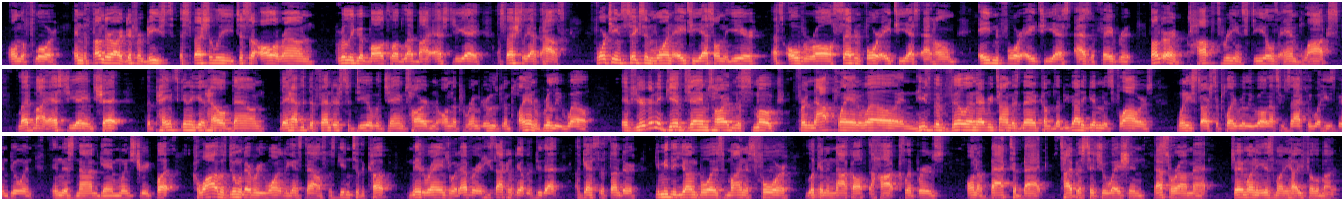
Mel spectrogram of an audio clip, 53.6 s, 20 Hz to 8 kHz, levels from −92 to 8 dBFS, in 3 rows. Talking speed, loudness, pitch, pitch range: 215 wpm, -16 LUFS, 115 Hz, 105-125 Hz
